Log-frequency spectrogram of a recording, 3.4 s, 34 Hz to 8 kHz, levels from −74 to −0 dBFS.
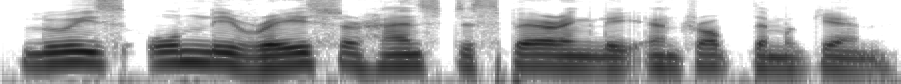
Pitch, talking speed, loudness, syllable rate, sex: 115 Hz, 175 wpm, -18 LUFS, 5.7 syllables/s, male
